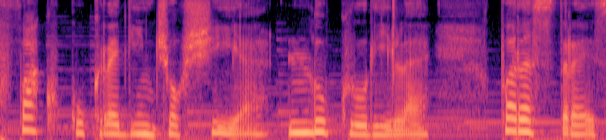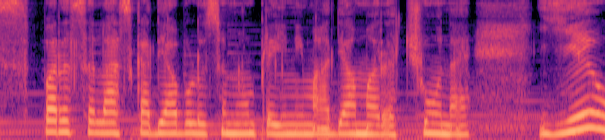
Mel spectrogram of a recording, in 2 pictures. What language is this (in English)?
Romanian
